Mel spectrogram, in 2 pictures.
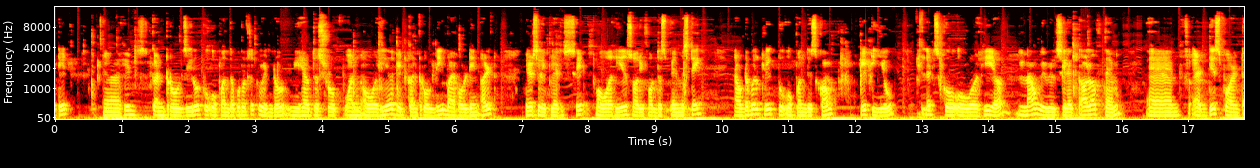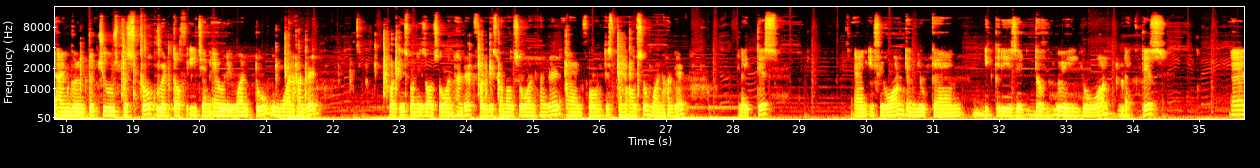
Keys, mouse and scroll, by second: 1.3 ctrl+0, 3.0 click, 5.1 ctrl+d, 5.9-10.2 alt+drag, 12.1-13.1 typing, 15.3 ctrl+a, 18.3 click, 19.1 Return, 21.8 click, 28.0 scroll down 1, 29.0-35.6 drag.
